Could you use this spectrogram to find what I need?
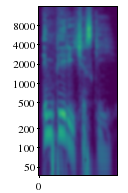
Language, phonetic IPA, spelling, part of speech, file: Russian, [ɪm⁽ʲ⁾pʲɪˈrʲit͡ɕɪskʲɪj], эмпирический, adjective, Ru-эмпирический.ogg
- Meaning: empiric, empirical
